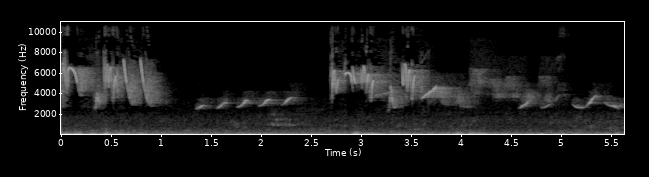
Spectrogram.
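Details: Yellow-fronted canary in lively, vigorous song: a quick burst of high warbled and trilled phrases, a run of evenly repeated slurred notes, then another busy, rapidly changing twittering stretch, over a steady low rumble.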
